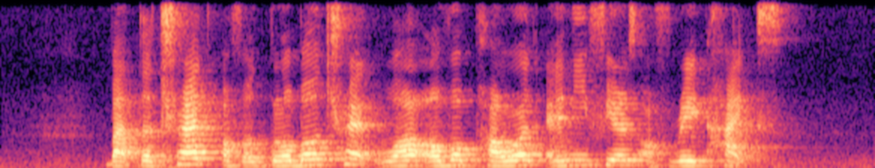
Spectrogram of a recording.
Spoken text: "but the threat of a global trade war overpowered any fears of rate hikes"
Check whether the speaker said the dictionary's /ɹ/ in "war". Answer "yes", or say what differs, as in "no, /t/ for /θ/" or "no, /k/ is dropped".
no, /l/ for /ɹ/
